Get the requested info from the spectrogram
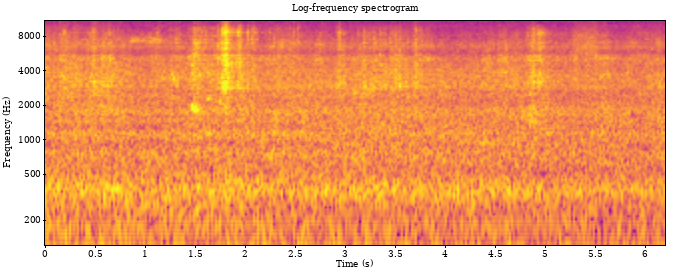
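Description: Empty timber wagons of a freight train rolling slowly away along a curved single-track branch line: a steady rumble that fades slightly, with a couple of faint brief squeaks from the wheels on the curve.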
